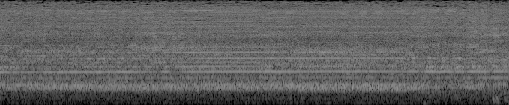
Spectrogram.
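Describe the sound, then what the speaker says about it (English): Hair dryer blowing steadily on a mixed media craft piece, a loud continuous close-up whoosh lasting the whole time with no talking. "I'm going to quickly dry it."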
